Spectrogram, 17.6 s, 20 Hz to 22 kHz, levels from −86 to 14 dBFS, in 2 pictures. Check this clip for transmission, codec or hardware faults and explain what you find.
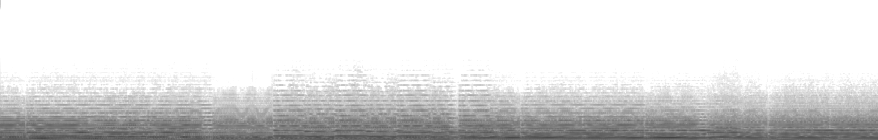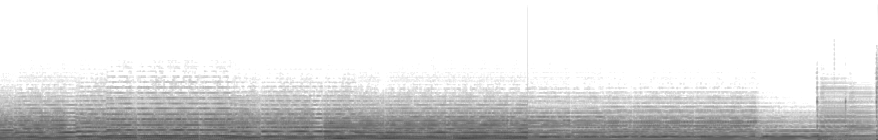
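One fault is present: channel delay (comb filtering), from 14.06 s to the end of the clip at 17.56 s. Here one channel runs about 1.5 ms behind the other, and when the two are folded to mono, whatever they share cancels at a series of evenly spaced frequencies, the lowest near 400 Hz. The result is a hollow, phasey sound. What separates it from a low-pass filter or codec smearing is that the losses are narrow notches repeating up the spectrum rather than a smooth top-end roll-off, and unlike flanging they stay fixed and don't sweep.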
